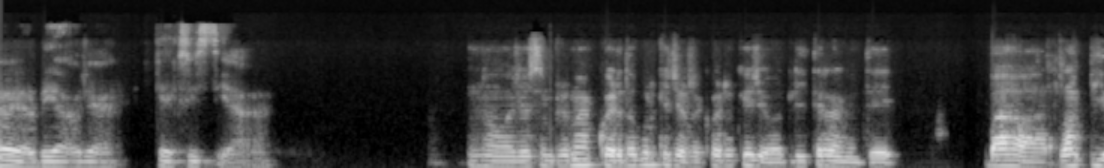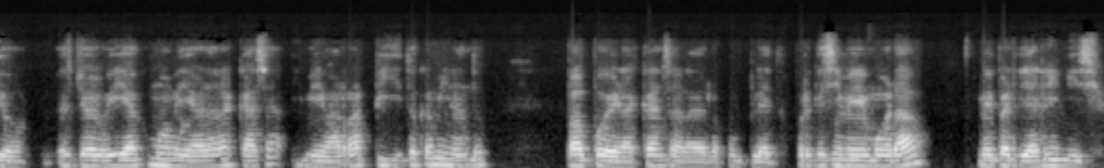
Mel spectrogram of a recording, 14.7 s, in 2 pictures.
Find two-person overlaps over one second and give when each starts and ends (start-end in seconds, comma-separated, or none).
none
